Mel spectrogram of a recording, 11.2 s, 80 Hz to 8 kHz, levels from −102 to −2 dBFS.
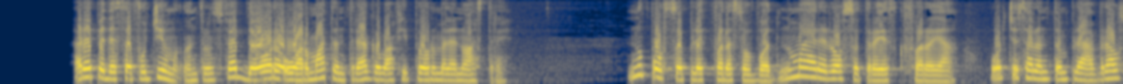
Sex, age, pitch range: female, 20-39, 180-245 Hz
